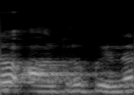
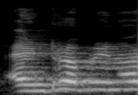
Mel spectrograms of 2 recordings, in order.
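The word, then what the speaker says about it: entrepreneur: आहे एनटी आर प आता याला प्रोनान्स कस करायच आहे एंटरपनर अस प्रोन्स नाही करायच त्याला प्रोनान्स करायच आहे ऑ्टपनर नेक्स्ट बघूया फ्रेड फ्रेजेस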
